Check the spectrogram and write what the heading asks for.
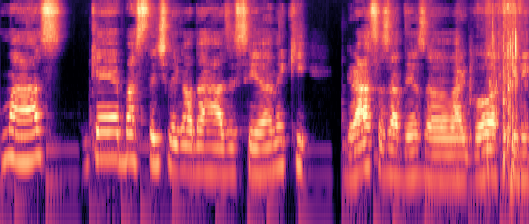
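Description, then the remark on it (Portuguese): A black cat that was sleeping on a table turns over and falls off, landing on the floor with a brief, dull thump, partly buried under a man talking steadily. “Esse som que vocês ouviram agora era o meu gato que tava dormindo aqui em cima da mesa da Débora.”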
